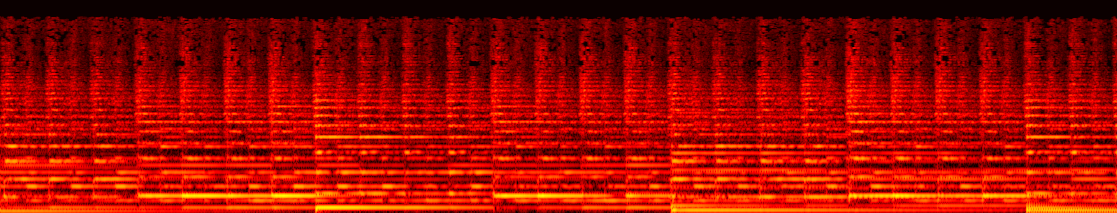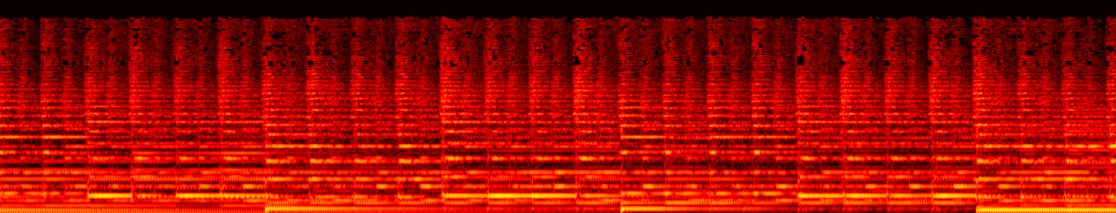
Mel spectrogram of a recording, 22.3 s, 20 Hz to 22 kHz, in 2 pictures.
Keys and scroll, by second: 1.7 KP_2, 2.4 Return, 6.9 ctrl+KP_0.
